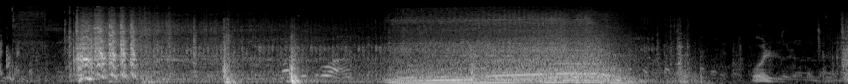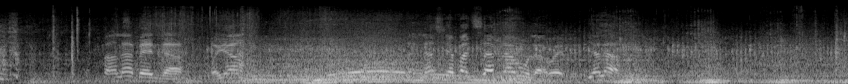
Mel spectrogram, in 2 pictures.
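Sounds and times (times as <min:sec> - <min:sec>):
4x4 car engine starting and revving: 0:00.6 - 0:07.1, 0:08.4 - 0:16.9
sharp knocks: 0:02.2 - 0:03.2
speech: 0:03.3 - 0:04.0, 0:09.5 - 0:11.1, 0:11.8 - 0:15.0.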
